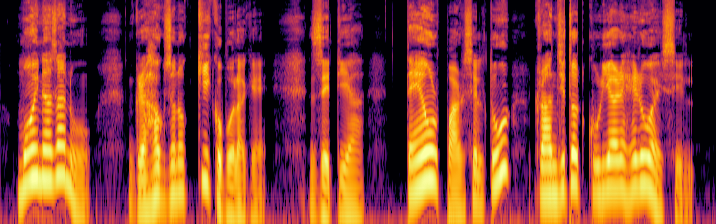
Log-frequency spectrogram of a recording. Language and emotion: Assamese, fearful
